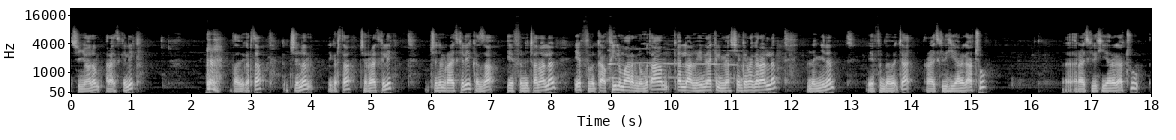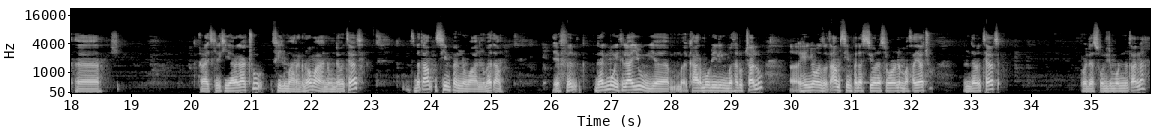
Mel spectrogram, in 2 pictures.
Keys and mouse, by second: 2.1-6.0 right drag, 5.9 f, 7.3-8.6 middle drag, 9.4-12.4 right drag, 11.7 f, 13.0-14.8 right drag, 14.4-16.1 drag, 15.3 right click, 16.1-17.2 middle drag, 18.6-20.2 right drag, 20.2 f, 20.3 right click, 22.0-25.1 right drag, 24.2 f, 25.5-28.6 right drag, 27.3 f, 28.7-31.7 middle drag, 32.5-34.3 drag, 34.6-35.9 middle drag.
